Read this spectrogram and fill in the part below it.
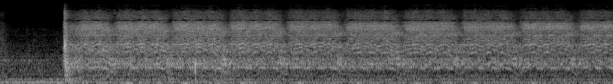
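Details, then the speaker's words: Freshly rebuilt 1000 hp Mitsubishi engine, not yet started, rings not seated, cranked via jumper cables on the starter during a compression test (120 psi, was 100). Even, steady cranking about three beats a second with no drag. Normal cranking. "but cranking it over it sounds good doesn't sound like honey Dead song"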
